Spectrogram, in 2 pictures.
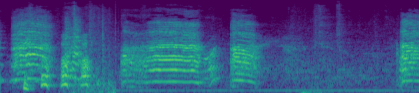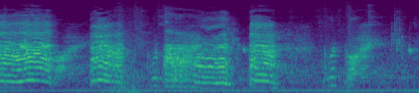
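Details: Male pet magpie that mimics speech, such as saying 'peach come here': loud, harsh, strongly harmonic calls in drawn-out bursts of about half a second to a second, with a steady low hum underneath.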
